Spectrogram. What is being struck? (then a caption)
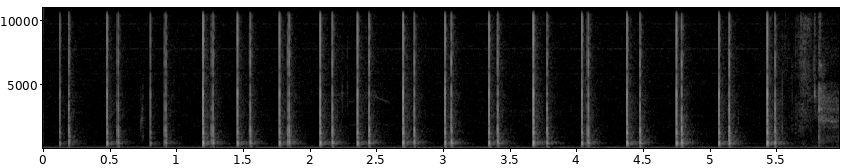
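Paperback book cover, plastic-coated paper. Rapid, light taps on the glossy, plastic-coated paper cover of the paperback poetry book "Vice," a cover that is very plastic, very reflective, and less soft than the favorite kind. The taps come often in quick pairs, each a short, dry click with a midrange tone around 410 Hz that dies away almost instantly over a steady low hum.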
